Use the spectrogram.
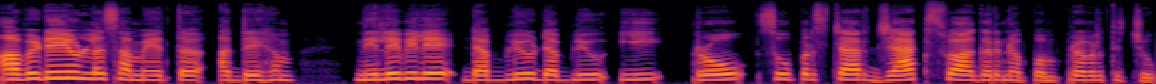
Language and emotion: Malayalam, neutral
